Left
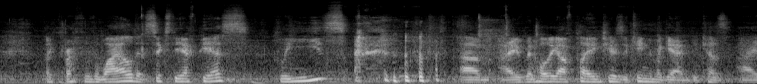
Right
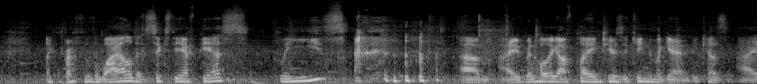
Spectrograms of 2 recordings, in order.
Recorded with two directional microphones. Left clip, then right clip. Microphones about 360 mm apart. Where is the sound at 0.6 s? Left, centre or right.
Centre.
